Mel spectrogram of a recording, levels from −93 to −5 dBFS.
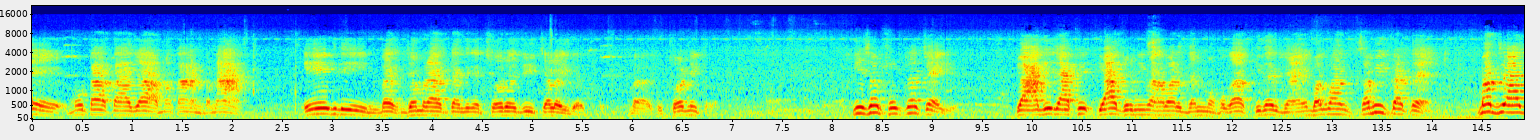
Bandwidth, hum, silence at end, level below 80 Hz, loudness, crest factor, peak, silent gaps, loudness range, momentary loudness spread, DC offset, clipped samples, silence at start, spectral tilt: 16 kHz; none; 0 s; -46 dBFS; -21 LUFS; 18 dB; -2 dBFS; none; 5 LU; 18 LU; under 0.1%; under 0.1%; 0 s; -4.5 dB/octave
